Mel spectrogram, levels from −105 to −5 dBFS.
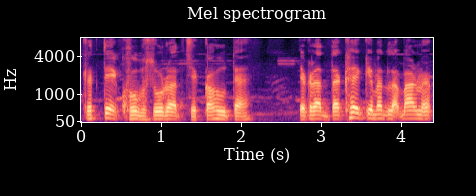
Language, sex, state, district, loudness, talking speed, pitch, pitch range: Maithili, male, Bihar, Madhepura, -16 LUFS, 165 wpm, 135 Hz, 130-140 Hz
